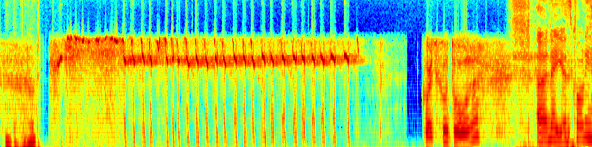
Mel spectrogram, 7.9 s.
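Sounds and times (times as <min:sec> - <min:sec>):
speech: 0:00.1 - 0:00.8, 0:05.7 - 0:07.8
antique water whistle warbling like a bird: 0:00.7 - 0:04.9.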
